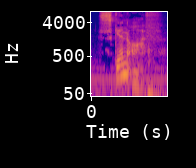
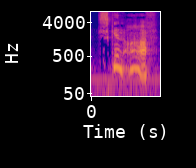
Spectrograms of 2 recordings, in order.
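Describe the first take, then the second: First: Dry, understated cat reply. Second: Very high, astonished mouse echo; exclaiming mouse. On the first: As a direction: deliver the name drily, without excitement. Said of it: "the cat said dryly". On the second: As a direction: squeal the name back in disbelief. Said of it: "exclaimed the mouse". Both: A narrator's reading.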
